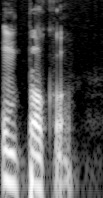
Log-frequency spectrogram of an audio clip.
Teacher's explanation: It's just easier for us to articulate that. It's actually easier for our mouth to go from the phoneme P to the phoneme M than for the phoneme N. That's why we do that assimilation.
